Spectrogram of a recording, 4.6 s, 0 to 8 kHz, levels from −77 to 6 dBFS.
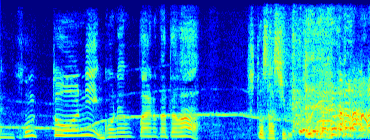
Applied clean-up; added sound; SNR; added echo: none; Motor vehicle (road) / Siren; 15 dB; none.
